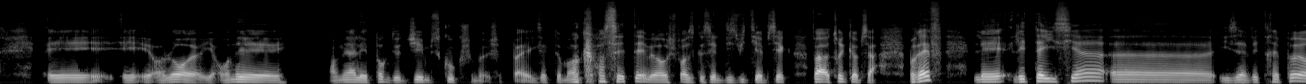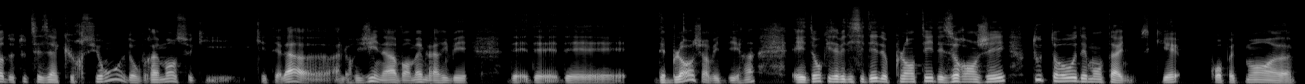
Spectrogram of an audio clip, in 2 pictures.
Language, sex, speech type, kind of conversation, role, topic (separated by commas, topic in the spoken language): French, male, conversation, unstructured, none, As-tu déjà planté un arbre, et comment ça s’est passé ?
